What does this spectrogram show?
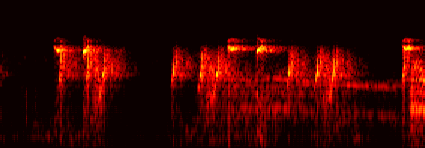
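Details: Common quail calling: a few clipped notes in pairs and triplets, mixed with a high thin whistle and a long flat whistled tone near the end.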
